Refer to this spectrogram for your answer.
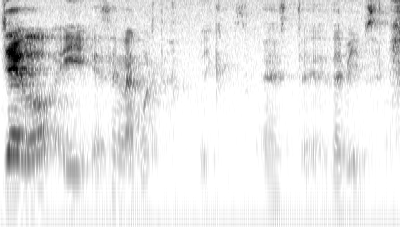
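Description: A man speaks in an animated tone with a Mexican accent. Noticeable background noise and audible room echo are present. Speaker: podcast co-host. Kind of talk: casual chat.

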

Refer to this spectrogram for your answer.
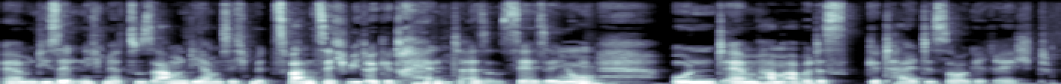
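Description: An unremarkable speaking voice from a woman, fairly low in pitch, at a moderate pace with ordinary pitch variation, on a very clean recording with a silent background. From Bavaria, Germany. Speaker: podcast host. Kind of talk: casual chat; informative monologue.

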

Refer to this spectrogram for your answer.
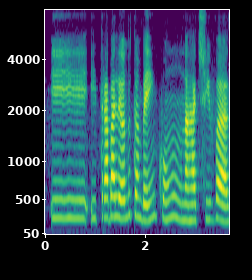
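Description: A woman speaks in a high pitch. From Porto Alegre, Brazil. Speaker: social scientist and cultural producer. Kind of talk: panel discussion. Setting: remote call.

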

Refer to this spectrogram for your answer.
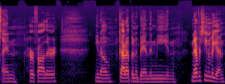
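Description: A woman talks at a fairly quick pace in a very deep, low voice with an American accent and flat, monotone intonation. The recording is very clean, with a silent background. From New Jersey. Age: 30s. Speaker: podcast guest, grad student and mother. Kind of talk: casual chat. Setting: studio.

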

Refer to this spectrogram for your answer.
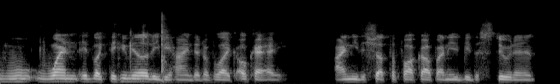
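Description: In a quiet background with a dry, close sound and no echo, a man talks at medium pitch and a fairly quick pace in an unremarkable speaking voice. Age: 20s. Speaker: podcast host. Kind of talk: casual chat. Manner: fast, run-on speech with many fillers.

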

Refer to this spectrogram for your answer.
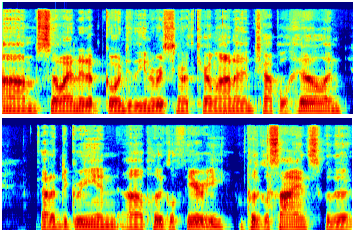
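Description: At a very fast pace, a man speaks with an Upper Midwest accent. His pitch is medium, with ordinary variation. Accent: Upper Midwest American. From US Midwest, Milwaukee. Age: 50s. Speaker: wine shop and cafe owner, former academic. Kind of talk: casual interview.

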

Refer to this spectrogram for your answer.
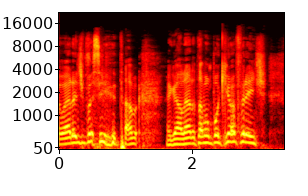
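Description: This man's voice sits high, moving fairly quickly while its pitch rises and falls in a typical way. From southern Brazil, Porto Alegre. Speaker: digital marketing professional. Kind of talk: casual chat.

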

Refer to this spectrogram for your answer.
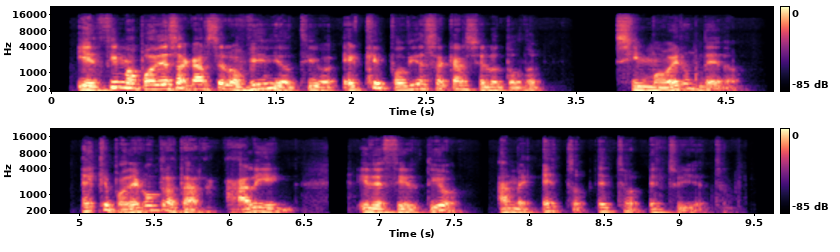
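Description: A man's fairly high, somewhat breathy voice at a fairly quick pace, with lively intonation. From Spain, Seville (Andalusia). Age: 20s. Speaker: data engineer. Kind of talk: casual interview.

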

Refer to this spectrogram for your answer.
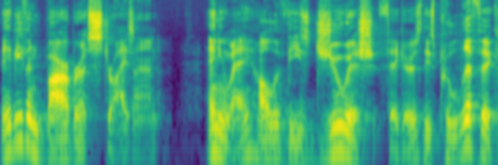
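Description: A man talks at a fairly slow pace with vocal fry. His pitch makes very wide swings. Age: 20s. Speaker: podcast host. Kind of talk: solo monologue.

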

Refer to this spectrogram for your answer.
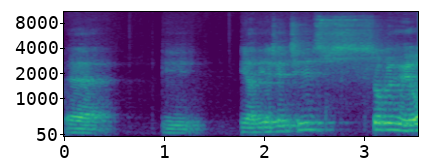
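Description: A man talks with very wide pitch swings. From rural Rio Grande do Sul, Brazil. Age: 50s. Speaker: metalworker and union director. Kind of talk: interview about life story. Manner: halting, many repetitions.

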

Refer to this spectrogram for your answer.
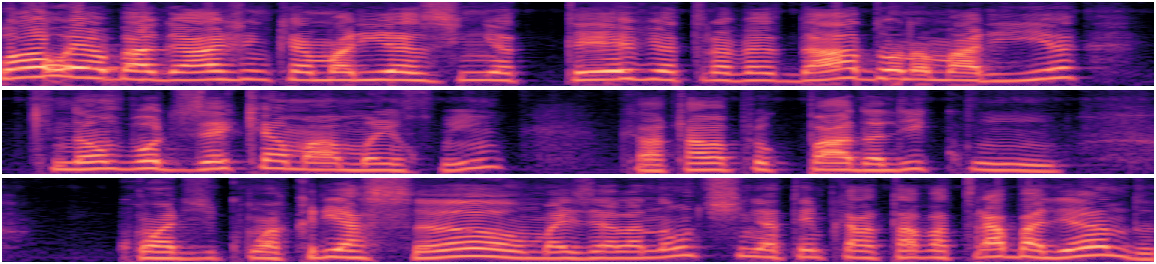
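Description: At a fairly quick pace, a man with a high pitch and ordinary pitch variation speaks on a very clean recording with a silent background. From São Paulo city (Itaquera, east side). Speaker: recreation and events entrepreneur. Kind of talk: podcast interview.

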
